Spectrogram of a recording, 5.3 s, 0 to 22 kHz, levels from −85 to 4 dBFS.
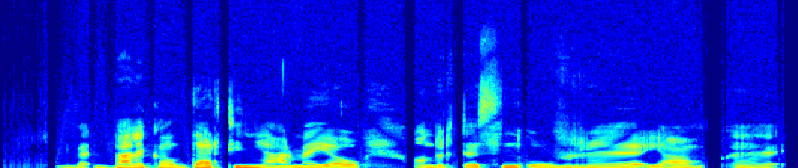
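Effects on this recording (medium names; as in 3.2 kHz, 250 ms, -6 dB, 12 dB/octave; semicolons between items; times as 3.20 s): phasing stages 6, 0.96 Hz, lowest notch 610–1900 Hz; a quantiser's noise floor 10-bit, dither none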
